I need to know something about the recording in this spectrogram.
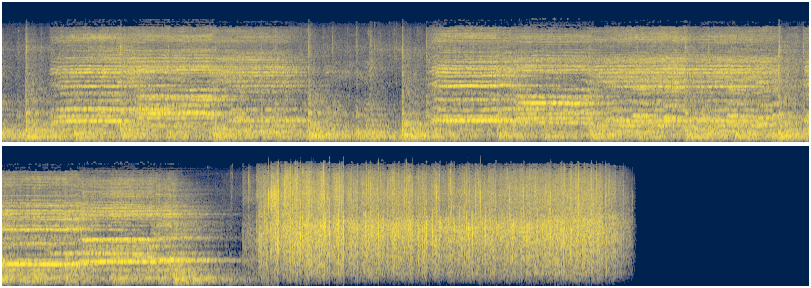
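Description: A mixed youth choir singing a Māori song in several parts, ending about twenty seconds in. Audience applause follows for about eight seconds and is cut off abruptly.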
